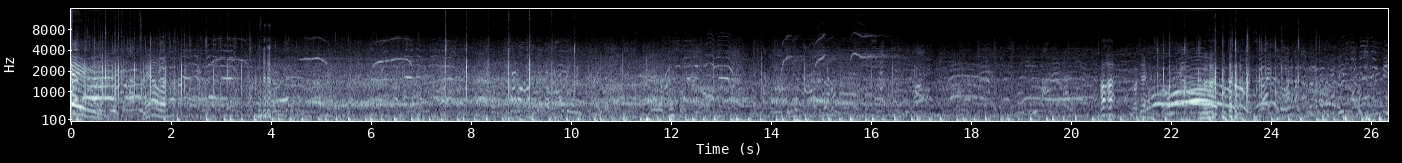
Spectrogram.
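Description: Crowd of football supporters singing and chanting in the stands, many voices together, with a louder voice close by near the end.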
